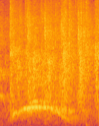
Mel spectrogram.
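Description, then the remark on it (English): Audience applause voting for a tome of dark rituals, a dense, steady patter of many hands clapping for under two seconds, with one sustained cheer swelling up and falling away in the middle. “By your applause, a tome of dark rituals.”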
